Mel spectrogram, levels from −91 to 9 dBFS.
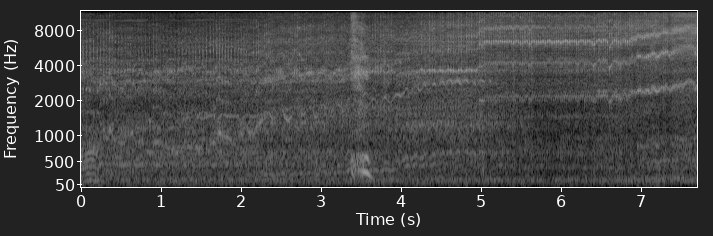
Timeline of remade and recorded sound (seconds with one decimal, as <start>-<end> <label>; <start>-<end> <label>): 0.0-6.7 recorded; 6.7-7.7 remade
